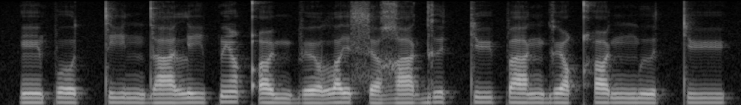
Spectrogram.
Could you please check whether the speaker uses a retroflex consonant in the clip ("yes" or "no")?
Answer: no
